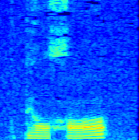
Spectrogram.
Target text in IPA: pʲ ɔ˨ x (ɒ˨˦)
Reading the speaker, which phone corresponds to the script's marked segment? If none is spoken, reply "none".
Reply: ɒ˨˦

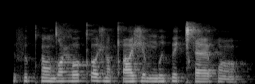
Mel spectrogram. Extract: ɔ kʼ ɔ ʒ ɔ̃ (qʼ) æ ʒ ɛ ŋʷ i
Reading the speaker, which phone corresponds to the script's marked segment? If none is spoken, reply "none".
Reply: qʼ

